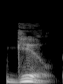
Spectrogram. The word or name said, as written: gild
